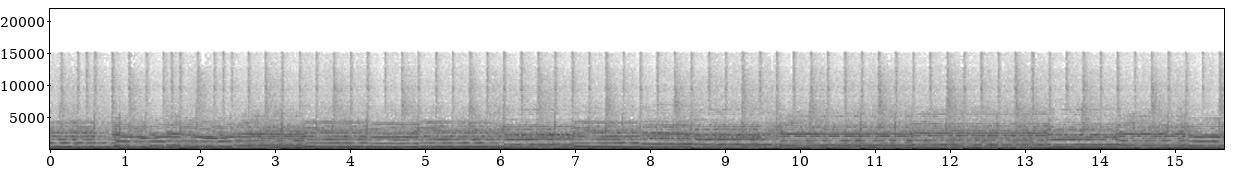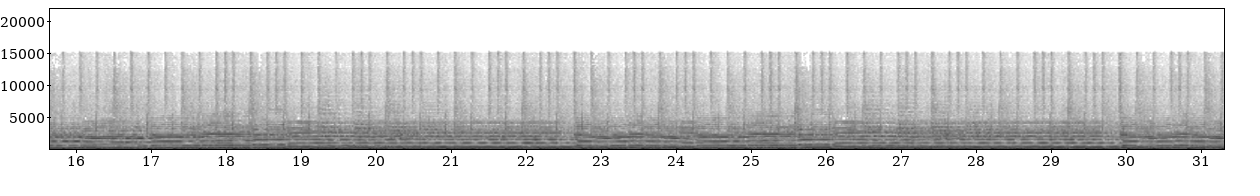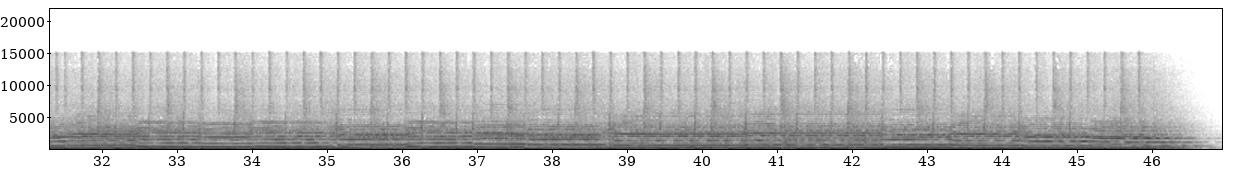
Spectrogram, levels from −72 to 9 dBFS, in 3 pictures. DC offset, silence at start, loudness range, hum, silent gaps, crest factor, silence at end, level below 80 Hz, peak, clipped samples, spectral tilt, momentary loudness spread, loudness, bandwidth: under 0.1%; 0 s; 0 LU; none; none; 14 dB; 0.25 s; -18 dBFS; 0 dBFS; under 0.1%; -5.5 dB/octave; 1 LU; -14 LUFS; 15.5 kHz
